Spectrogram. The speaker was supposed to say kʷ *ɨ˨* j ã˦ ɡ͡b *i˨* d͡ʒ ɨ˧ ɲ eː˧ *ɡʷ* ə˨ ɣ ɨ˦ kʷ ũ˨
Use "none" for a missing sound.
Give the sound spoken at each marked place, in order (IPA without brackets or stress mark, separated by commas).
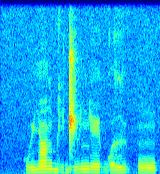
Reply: ɨ˨, i˨, ɡʷ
